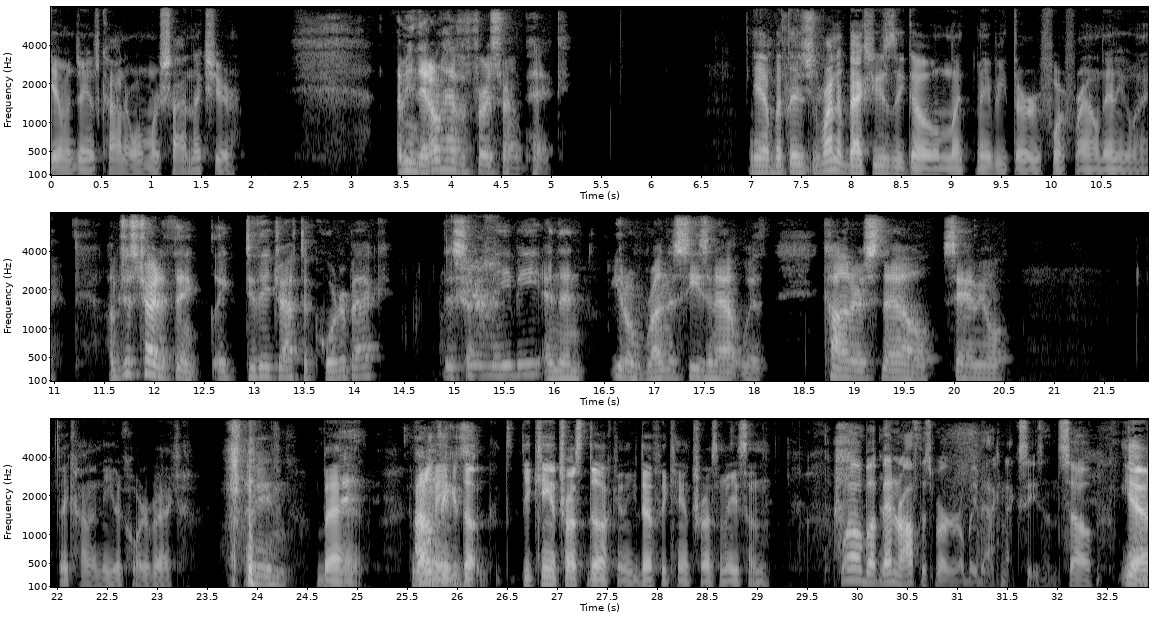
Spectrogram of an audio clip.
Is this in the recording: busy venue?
no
